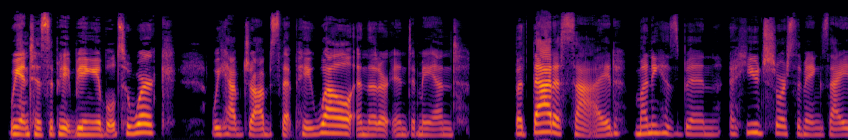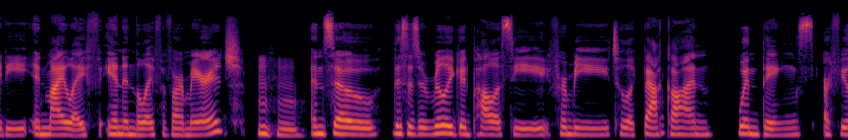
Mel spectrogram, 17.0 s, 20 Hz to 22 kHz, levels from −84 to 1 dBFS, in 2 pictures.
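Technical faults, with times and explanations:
0.16 to 0.45 s and 5.36 to 5.50 s, microphone overload: The loudest peaks are squared off, adding a harsh, crackling edge. The signal tops out at the converter's ceiling, so the waveform's crests are flattened. The first burst runs about 5 dB over, clipping only a small fraction of samples. The second is worse, about 7 dB over, with roughly one sample in twenty clipped. Input volume set too high is the likely cause.
1.02 s, 2.04 s and 6.24 s, microphone volume stepped down: Voice and background drop together, abruptly, about 3 dB each time. The first step falls just before "to work", the second just after "to work", and the third just before "money has been a". The level falls in one jump, with no gradual fade. The likely cause is call software reacting to the hot input by lowering the device's gain.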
